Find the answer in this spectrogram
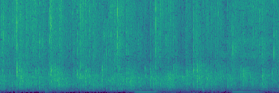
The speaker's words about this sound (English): Yeah, you can give God a clap for that. That's very good.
